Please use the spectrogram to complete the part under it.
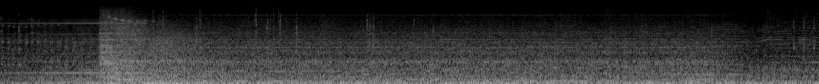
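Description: An energy beam hums and crackles loudly.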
